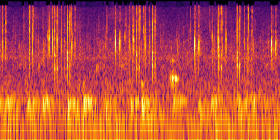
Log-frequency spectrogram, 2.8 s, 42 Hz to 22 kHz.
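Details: A sperm whale, seen at the surface, recorded continuously at 150 m depth by a seafloor and water-column ocean observatory station; its clicks are sharp broadband ticks arriving in an irregular series from deep water.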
